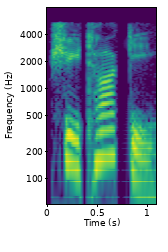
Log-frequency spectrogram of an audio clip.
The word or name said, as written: shiitake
